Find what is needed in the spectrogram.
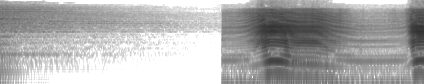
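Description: After the last music fades into a brief near silence, a short buzzy tone wavers and rises then falls in pitch about a second in.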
